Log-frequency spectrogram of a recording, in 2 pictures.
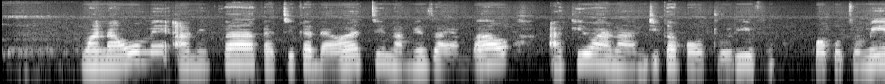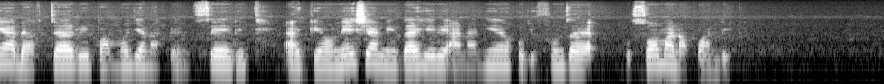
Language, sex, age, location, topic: Swahili, female, 25-35, Dar es Salaam, education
